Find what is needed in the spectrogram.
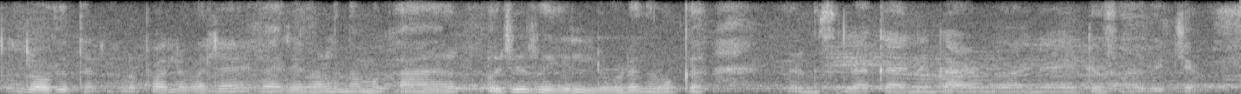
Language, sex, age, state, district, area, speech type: Malayalam, female, 18-30, Kerala, Idukki, rural, spontaneous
